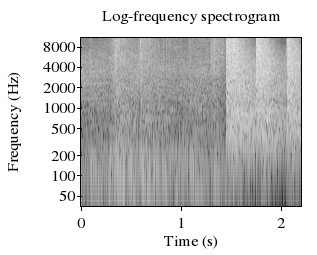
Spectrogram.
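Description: Action-film soundtrack: a dense mix of music and effects, then two loud, sharp blasts near the end.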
